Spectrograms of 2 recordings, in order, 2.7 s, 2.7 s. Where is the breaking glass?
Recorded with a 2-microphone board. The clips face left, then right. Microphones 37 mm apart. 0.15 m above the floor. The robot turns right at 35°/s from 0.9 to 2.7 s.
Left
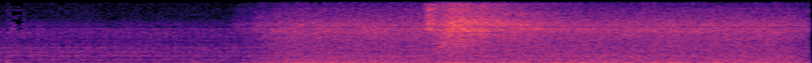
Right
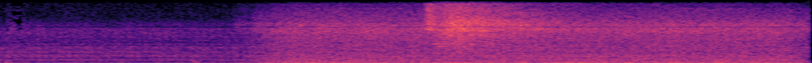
40° left (ahead or behind), 5 m; by 1.9 s 55° left (ahead or behind), 5 m.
